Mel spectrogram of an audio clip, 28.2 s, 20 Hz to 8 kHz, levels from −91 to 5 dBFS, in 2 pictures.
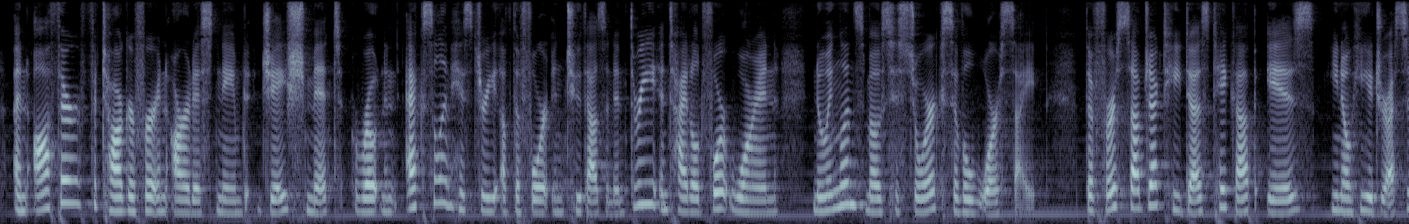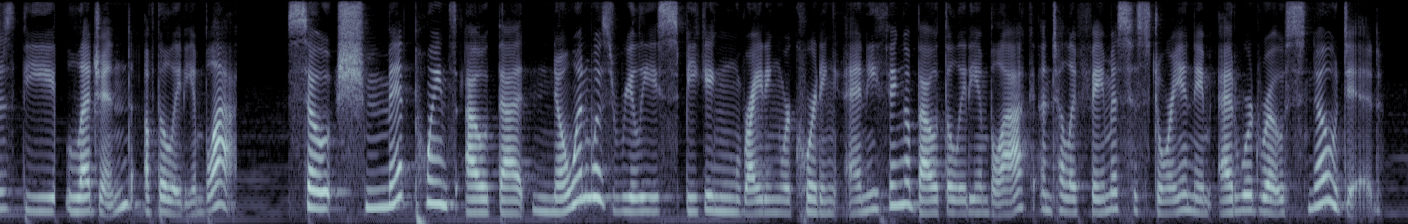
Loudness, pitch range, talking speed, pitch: -25 LUFS, 175-220 Hz, 155 wpm, 190 Hz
